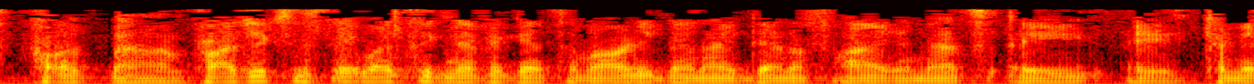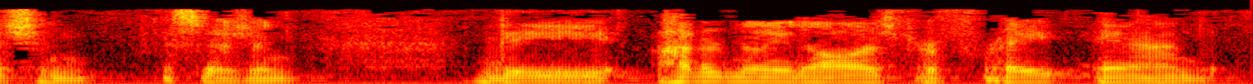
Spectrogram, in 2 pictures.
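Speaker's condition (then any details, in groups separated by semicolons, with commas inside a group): No condition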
